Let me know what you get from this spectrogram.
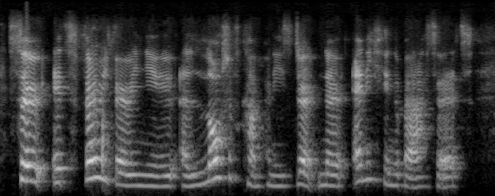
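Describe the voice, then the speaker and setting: A woman speaks with a South African accent at a medium pitch. Her intonation is lively and her pace moderate. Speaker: workplace wellbeing consultant and therapist. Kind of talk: interview.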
